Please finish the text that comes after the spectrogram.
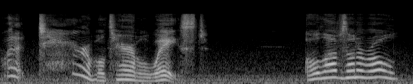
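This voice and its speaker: Game heroine: young, guarded, sarcastic art student, animated and slightly high, noticeable background noise. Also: female voice, a little slow. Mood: wry, musing. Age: young adult. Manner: wry, sarcastic, conversational. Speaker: game protagonist. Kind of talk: video game voice acting. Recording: clearly noisy ambient background.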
